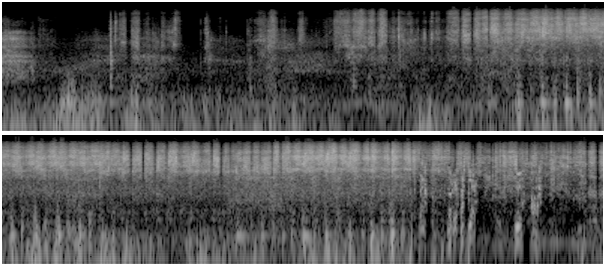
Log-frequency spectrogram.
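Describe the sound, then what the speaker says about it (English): Wet sanding a plastic car headlight lens by hand with sandpaper during a DIY restoration, giving a steady close rubbing and scratching that runs continuously, with a few louder strokes near the end and no talk. "So we're gonna wet sand. We want the headlight wet and the sandpaper."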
